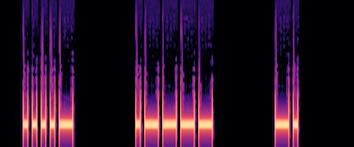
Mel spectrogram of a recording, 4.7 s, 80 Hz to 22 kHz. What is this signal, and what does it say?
Morse code, heard as a keyed tone, about 20 wpm, spaced as for 8 wpm, 700 Hz. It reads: 41N
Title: 047 Lesson 9e - Number 4 - Three Characters 20wpm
